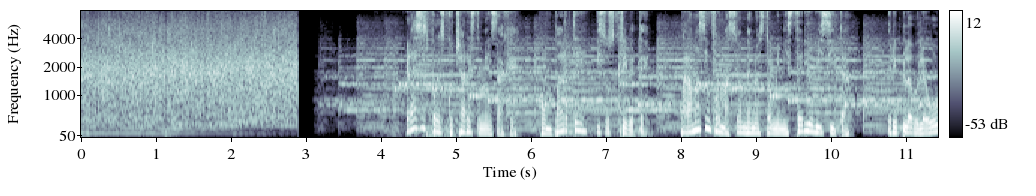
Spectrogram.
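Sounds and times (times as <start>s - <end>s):
audience applause: 0.0s - 2.9s
speech: 4.3s - 11.4s.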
